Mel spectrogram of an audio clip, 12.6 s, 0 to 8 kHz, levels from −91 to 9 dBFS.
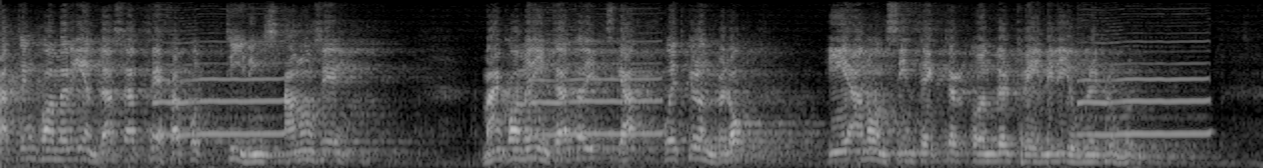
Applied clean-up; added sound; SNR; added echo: none; Wind instrument, woodwind instrument; 5 dB; reverberation time 2.5 s.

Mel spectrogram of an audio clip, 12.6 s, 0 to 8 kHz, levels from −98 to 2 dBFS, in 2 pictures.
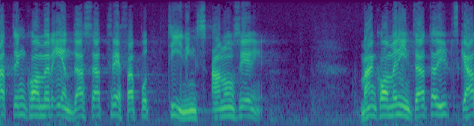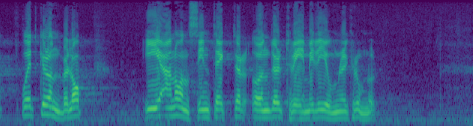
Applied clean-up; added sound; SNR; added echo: none; none; none; none.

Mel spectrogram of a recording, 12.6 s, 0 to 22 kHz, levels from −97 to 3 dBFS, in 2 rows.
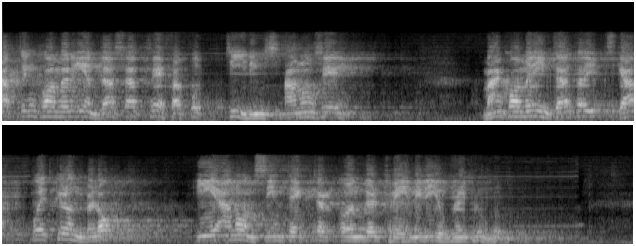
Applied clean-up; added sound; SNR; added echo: neural separator model SepFormer DNS4.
